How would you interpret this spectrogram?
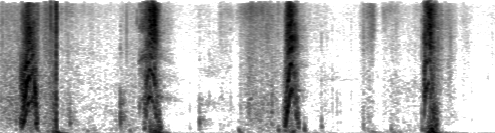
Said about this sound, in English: That's your... zip. Zip goes down or up. Down. And zip, zip. Down or up.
